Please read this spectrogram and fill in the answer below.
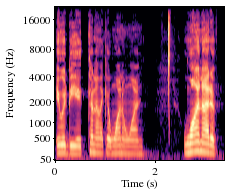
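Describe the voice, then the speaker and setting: Speaking at a moderate pace, a woman uses a very deep, low voice with fairly even intonation. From Ghana, moved to Pennsylvania at 13. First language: Twi. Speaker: fitness coach. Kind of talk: casual interview chat.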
